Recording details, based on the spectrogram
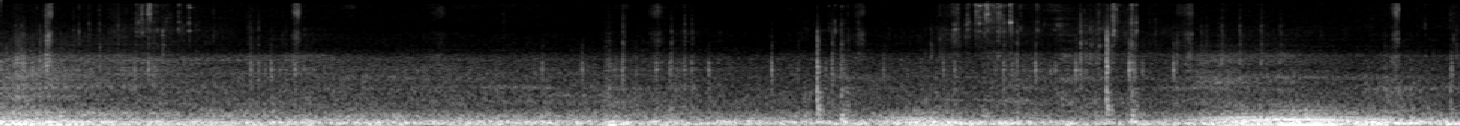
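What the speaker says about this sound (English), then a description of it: "I hate driving the freeway" Steady road rumble from a car cruising on a freeway, heard from inside the cabin, with a low engine swell near the end and faint rattles throughout; no one speaks.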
